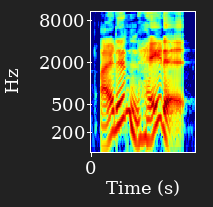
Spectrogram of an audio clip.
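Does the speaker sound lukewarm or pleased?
pleased. It sounds warm and enthusiastic. The thing was actually liked a lot. "That means I really liked it"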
